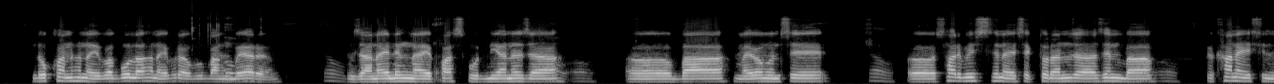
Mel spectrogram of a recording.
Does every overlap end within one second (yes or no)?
yes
